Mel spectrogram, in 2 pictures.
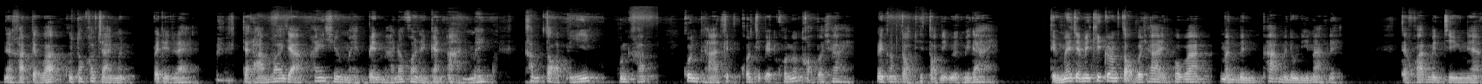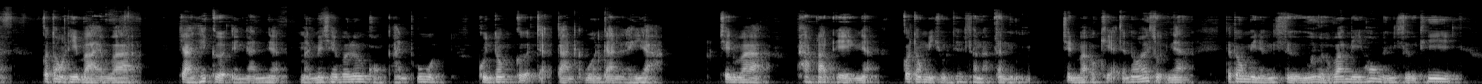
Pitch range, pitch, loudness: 95-120 Hz, 110 Hz, -22 LUFS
